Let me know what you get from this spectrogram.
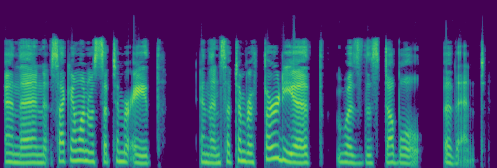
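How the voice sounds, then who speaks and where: A woman's voice: medium pitch, a bit bright, no room sound. Casual woman podcast storyteller, close and dry. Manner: informal, conversational, hedging as she retells. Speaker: podcast host.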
